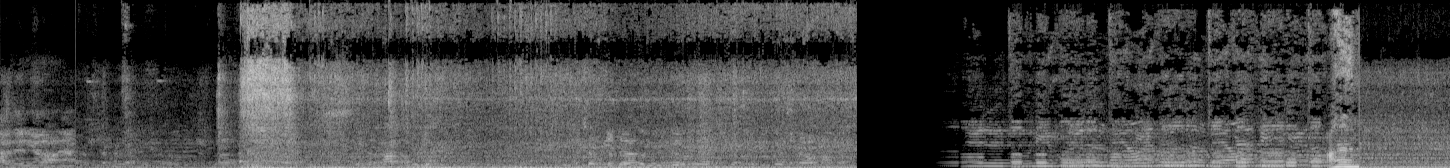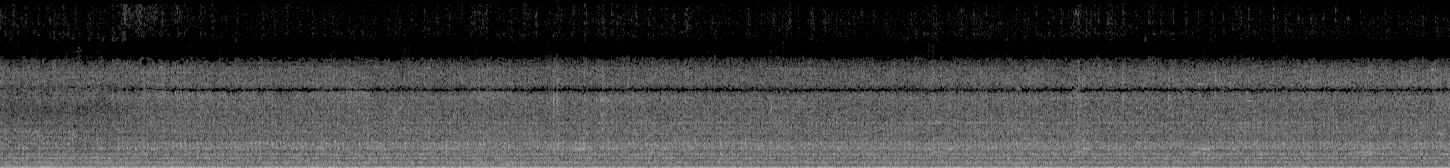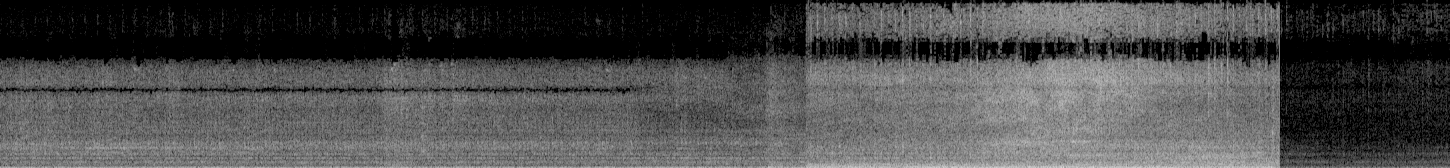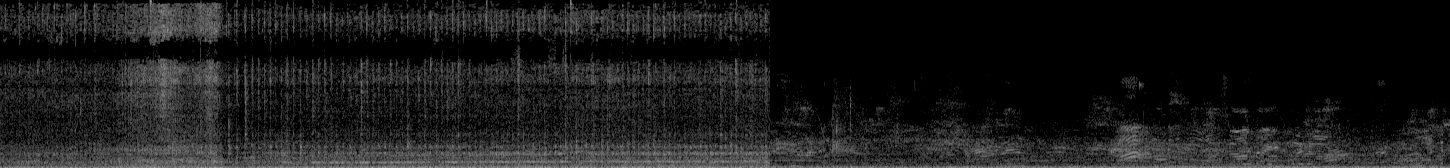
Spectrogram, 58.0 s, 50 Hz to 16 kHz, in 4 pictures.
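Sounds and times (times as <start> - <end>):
engine low rumble: 0.0 - 8.6, 13.6 - 51.2.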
